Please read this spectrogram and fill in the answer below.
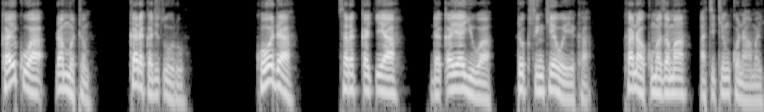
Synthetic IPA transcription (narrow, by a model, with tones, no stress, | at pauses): ka˦jkʷʊ˨wa˦ɗɐ˦mːʊ˨tʊ˦˨m | kɐ˦da˨ka˨d͡ʒi˦sʼoː˨ɽoː˦ | kʷoː˦da˨ | sɐ˦rkʼɐ˦kʲʼɪ˦jaː˦ | da˨kʼɐ˦ja˦jʊ˨waː˨ | d̥ʊ˦ksʊ˦ŋk̬ʲeː˦wɐ˨jeː˦ka̰˨ | kɐ˦naː˨kʷʊ˦ma˦zɐ˦ma˦ʔa˨t͡ʃɪ˦kʲɪ˦ŋkʷʊ˨na̰ː˨ma˦j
